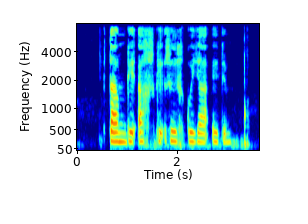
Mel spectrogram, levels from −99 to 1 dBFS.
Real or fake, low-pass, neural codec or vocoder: real; 7.2 kHz; none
